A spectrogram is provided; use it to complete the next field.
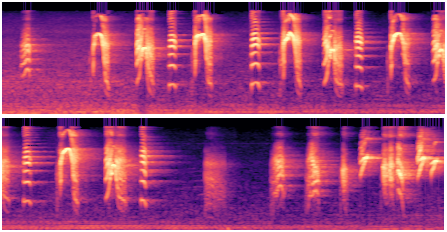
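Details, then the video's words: Long-tailed shrike in full, energetic song with long bursts: a steady series of harsh, descending squawk-like notes about twice a second, followed by a quicker jumble of chattering, scratchy phrases. "SUARA PENTET GACOR DOR EMOSI TEMBAKAN PANJANG"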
